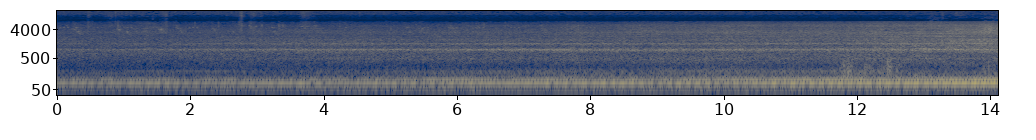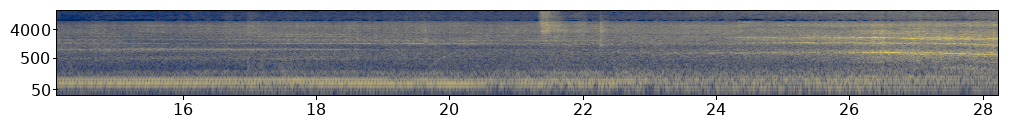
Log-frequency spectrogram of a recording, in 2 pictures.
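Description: Diesel locomotives of Norfolk Southern and CSX intermodal freight trains approaching and passing: a deep engine rumble builds louder, and near the end a high whine falls in pitch as the CSX locomotives pass close.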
